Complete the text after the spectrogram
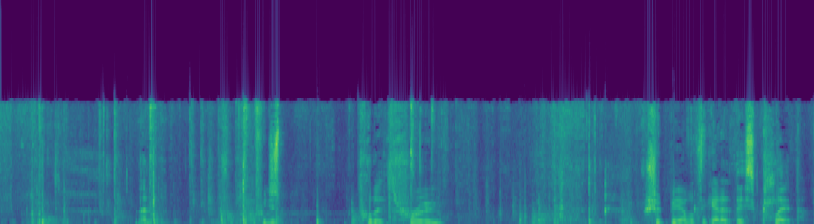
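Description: A plastic panel clicks and rattles.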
